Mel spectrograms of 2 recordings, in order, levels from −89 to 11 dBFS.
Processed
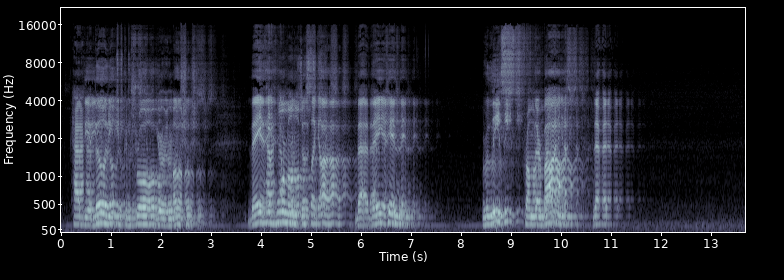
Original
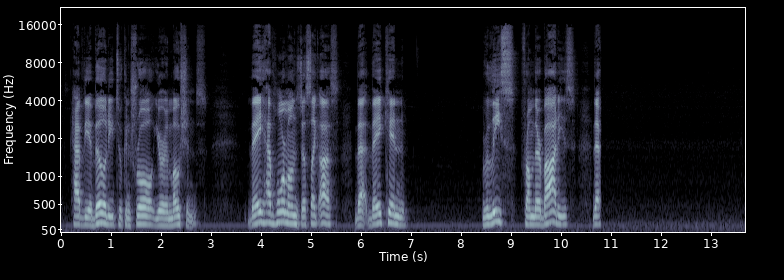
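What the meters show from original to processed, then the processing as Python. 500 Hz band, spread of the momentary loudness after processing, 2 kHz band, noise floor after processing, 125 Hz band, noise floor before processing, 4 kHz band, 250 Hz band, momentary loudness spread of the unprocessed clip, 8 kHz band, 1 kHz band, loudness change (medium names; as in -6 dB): +2.0 dB, 13 LU, +2.0 dB, -60 dBFS, +2.5 dB, -62 dBFS, +2.0 dB, +2.0 dB, 12 LU, +2.0 dB, +2.0 dB, +2.0 dB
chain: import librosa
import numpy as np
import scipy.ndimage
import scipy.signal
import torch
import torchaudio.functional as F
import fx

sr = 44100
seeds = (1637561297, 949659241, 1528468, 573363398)

y = fx.reverse_delay_fb(x, sr, ms=116, feedback_pct=45, wet_db=-3.0)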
